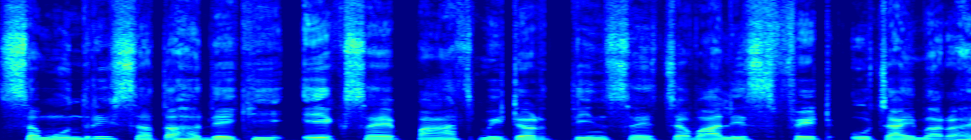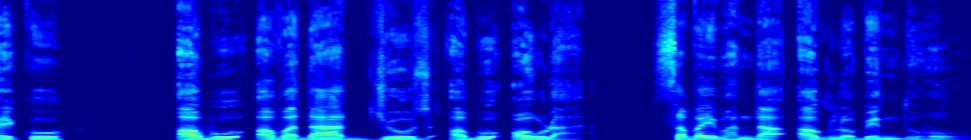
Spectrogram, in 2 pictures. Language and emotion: Nepali, neutral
